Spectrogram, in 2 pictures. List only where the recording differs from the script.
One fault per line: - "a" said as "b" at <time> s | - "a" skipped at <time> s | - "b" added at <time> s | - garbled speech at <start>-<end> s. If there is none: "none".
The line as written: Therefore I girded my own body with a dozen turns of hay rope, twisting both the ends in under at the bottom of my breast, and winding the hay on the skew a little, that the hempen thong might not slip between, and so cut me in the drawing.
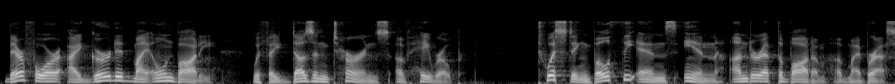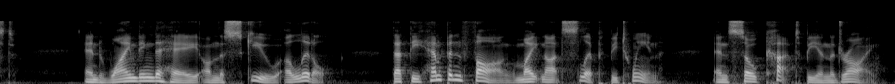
- "me" said as "be" at 17.0 s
